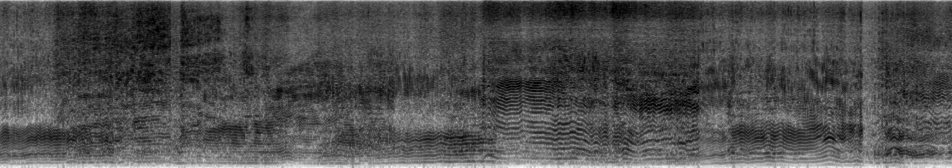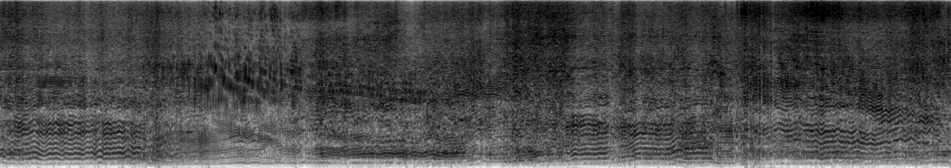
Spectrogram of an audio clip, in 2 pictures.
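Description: Several sidecarcross racing outfits' engines running hard, revving up and down over and over as they ride the dirt motocross track.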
